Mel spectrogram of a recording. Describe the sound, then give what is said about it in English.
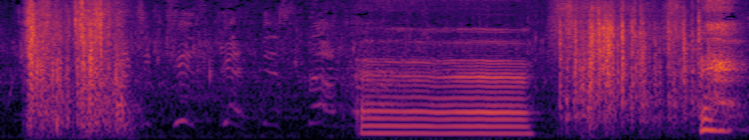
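Loud crinkling of a blank sheet of paper in two rustling bursts, one at the start and one at the end, separated by faint vocal sounds and a steady sustained tone. “this is a blank sheet of paper.”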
